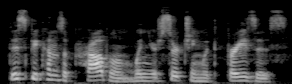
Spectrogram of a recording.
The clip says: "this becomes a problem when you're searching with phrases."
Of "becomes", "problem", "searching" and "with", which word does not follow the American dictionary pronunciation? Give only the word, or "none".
none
